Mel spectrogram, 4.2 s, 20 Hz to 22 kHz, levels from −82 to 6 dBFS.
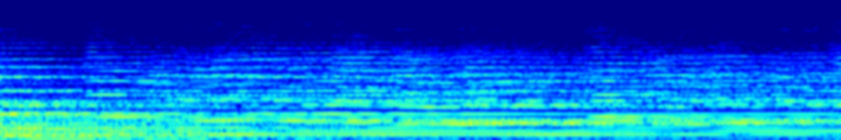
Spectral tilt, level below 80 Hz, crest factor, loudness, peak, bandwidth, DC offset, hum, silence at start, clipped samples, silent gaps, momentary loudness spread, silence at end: -6.5 dB/octave; -52 dBFS; 16 dB; -34 LUFS; -18 dBFS; 12.5 kHz; under 0.1%; none; 0 s; under 0.1%; none; 3 LU; 0 s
